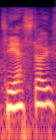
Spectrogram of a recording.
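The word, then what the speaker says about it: Tiësto: Tiesto featuring Carlo G.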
